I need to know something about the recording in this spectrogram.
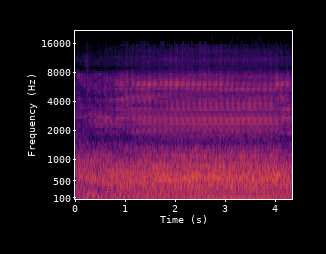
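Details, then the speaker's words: Fedders 7500 BTU window air conditioner with Rotorex compressor, cleaned, started in spring with heater blowing on it, blowing cold; even steady hum with constant high whine and fan rush, no knocks or rattles, compressor normal though slightly loud. "okay the compressor sounds how it normally would at this point it is a little bit on the loud side but it doesn't bother me"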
